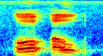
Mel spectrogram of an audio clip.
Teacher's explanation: इनका उच्चारण कंठ और ओष्ठ से होता है, इसलिए कंठोष्ठ भी जाना जाता है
